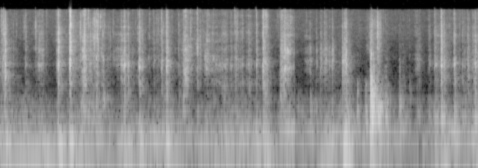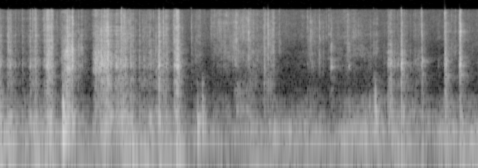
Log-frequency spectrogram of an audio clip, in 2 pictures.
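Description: A small, oval piece of dry, cracked brown laundry soap, solid and held in black-gloved fingers, is scraped and shaved with a metal utility knife blade. Rapid, crisp scratching strokes crackle with bright, dry transients over a low steady undertone. Dry shavings fall away.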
